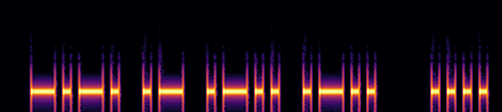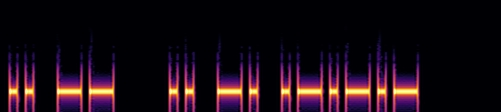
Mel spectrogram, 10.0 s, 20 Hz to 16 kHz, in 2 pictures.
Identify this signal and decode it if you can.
Morse code, heard as a keyed tone, about 15 wpm, 700 Hz. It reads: CALL HIM IN.
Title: Sentences from Top 100 Words 15wpm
